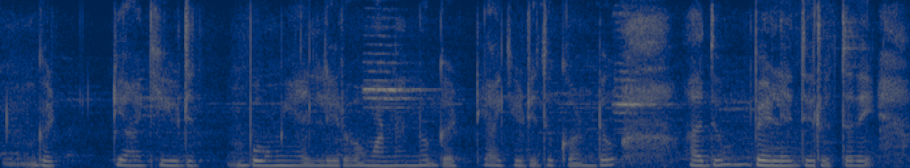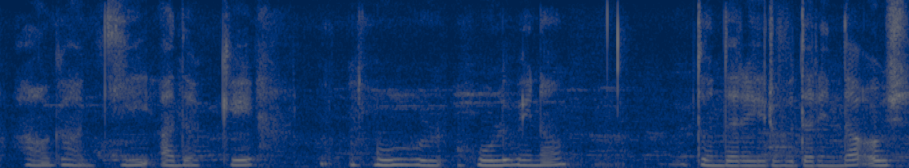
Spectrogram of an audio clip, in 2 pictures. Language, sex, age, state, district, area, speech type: Kannada, female, 18-30, Karnataka, Chamarajanagar, urban, spontaneous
